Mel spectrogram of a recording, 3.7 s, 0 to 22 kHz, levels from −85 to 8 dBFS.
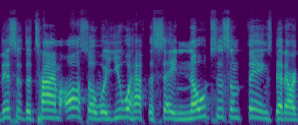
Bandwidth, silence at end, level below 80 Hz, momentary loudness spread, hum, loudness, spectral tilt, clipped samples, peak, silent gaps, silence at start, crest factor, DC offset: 16 kHz; 0 s; -70 dBFS; 7 LU; none; -22 LUFS; -3 dB/octave; under 0.1%; -4 dBFS; none; 0 s; 18 dB; under 0.1%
